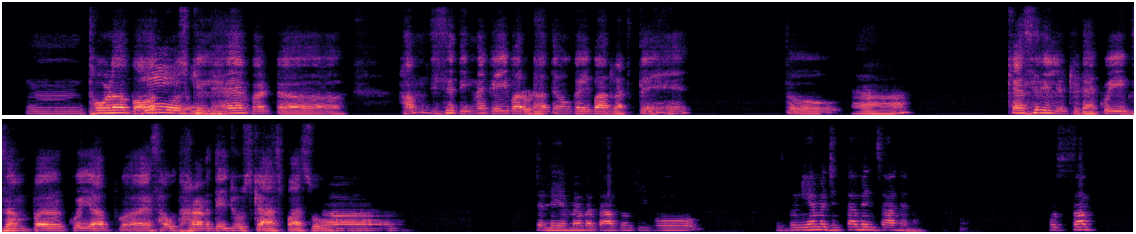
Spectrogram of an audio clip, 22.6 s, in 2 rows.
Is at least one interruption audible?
Yes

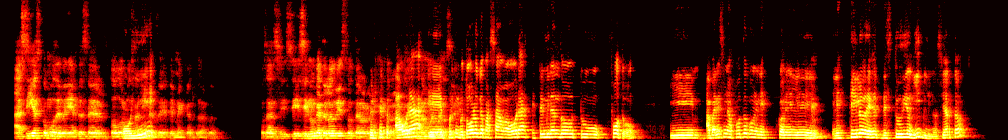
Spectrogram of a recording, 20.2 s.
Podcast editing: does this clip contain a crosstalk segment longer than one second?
Yes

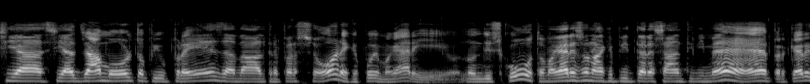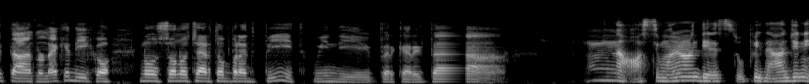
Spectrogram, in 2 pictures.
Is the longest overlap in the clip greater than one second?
No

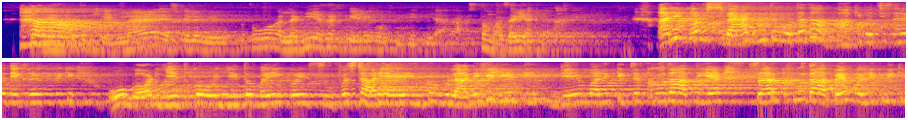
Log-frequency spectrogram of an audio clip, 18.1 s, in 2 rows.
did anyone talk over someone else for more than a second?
No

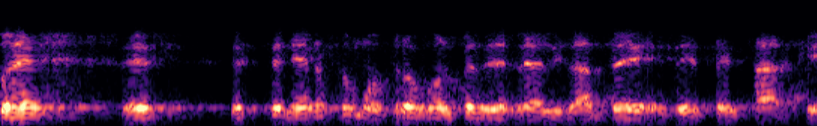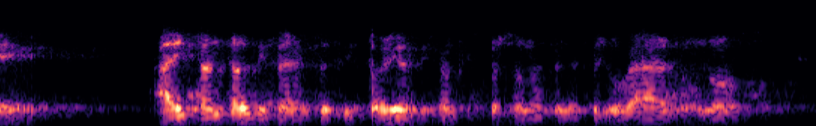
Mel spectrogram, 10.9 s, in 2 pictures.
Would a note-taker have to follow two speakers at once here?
No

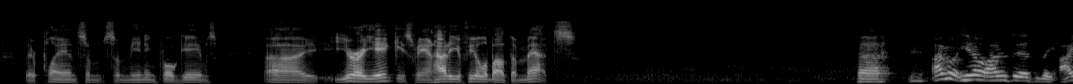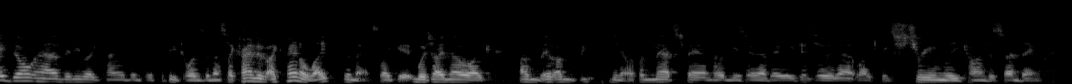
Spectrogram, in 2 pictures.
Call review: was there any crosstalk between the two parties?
No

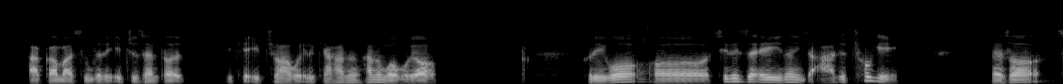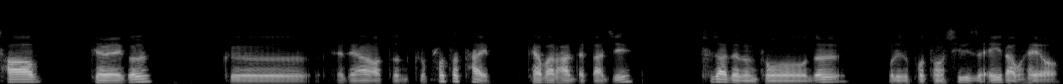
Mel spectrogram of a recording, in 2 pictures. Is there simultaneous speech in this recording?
No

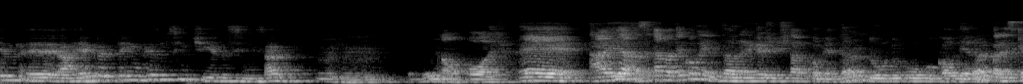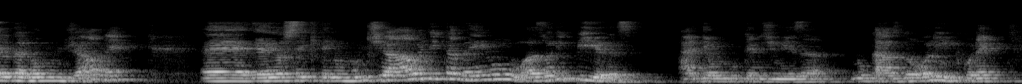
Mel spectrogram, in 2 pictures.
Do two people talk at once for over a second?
No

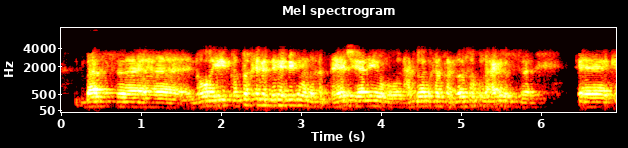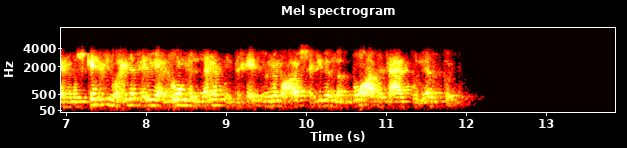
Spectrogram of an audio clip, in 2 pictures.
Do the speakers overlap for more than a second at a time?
No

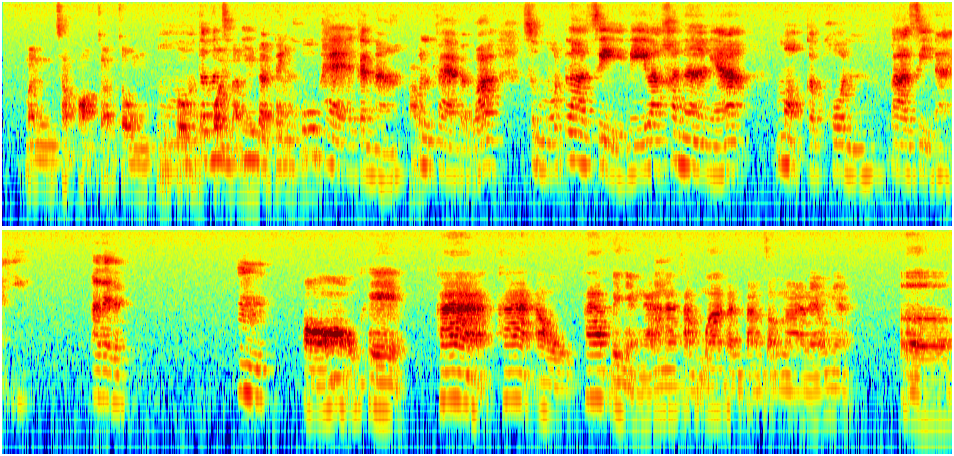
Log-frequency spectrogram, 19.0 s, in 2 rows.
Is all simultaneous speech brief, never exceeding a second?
No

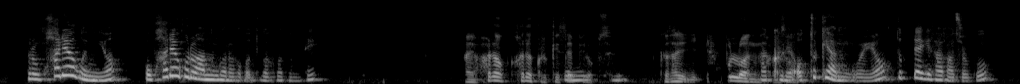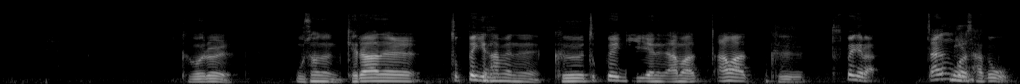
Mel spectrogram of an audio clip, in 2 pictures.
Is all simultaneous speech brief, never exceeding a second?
Yes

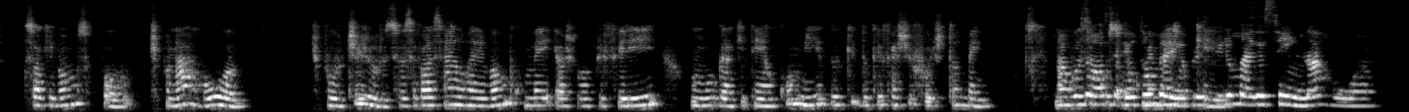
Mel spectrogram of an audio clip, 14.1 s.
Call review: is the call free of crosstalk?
No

